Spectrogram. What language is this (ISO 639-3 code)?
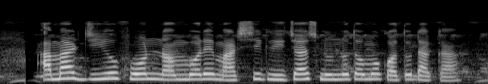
ben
